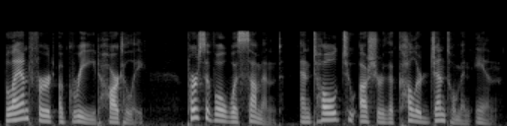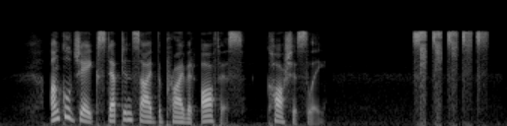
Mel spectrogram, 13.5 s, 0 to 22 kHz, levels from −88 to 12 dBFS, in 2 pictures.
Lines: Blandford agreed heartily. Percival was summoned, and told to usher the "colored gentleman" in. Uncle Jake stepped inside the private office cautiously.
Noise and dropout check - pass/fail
fail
